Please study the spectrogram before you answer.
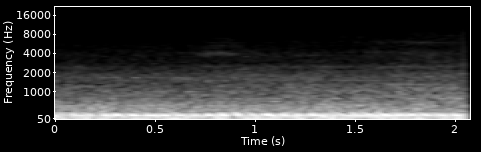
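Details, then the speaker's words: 2020 Mustang GT with Ford 10R80 10-speed automatic under light throttle: smooth, even drivetrain hum, no clunks or flare while skipping gears (1-3-4-6 or 5-6); normal, under heavy throttle or sport mode it uses every gear. "five and then six so skipping gears is completely normal as well just so you guys know under heavy throttle it'll go through each gear"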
